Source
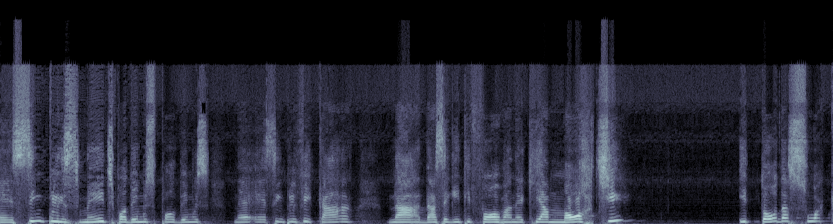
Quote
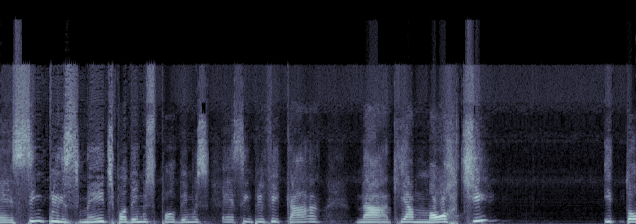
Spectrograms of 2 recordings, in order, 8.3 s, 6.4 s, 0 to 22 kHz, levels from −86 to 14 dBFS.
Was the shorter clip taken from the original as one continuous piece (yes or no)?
no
